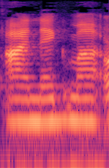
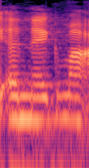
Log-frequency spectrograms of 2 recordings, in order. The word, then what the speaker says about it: iNigma: And I wanted to share my favorite QR scanner, which I actually stole from Tony Vincent, is iNigma, or it's really Enigma. I don't know why I always pronounce it iNigma when I'm saying the app, but I-N-I-G-M-A, because it has no ads and it's free.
